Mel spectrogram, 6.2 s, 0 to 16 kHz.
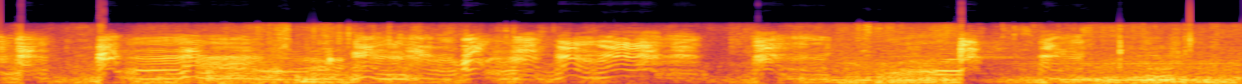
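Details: Puppies playing together with their litter mates, October 2015: high, wavering yips and squeaky whines tumble over one another, broken by short rough barks and scuffling, with a steady hiss of background noise.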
